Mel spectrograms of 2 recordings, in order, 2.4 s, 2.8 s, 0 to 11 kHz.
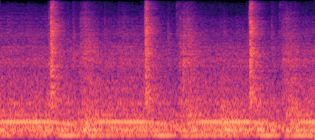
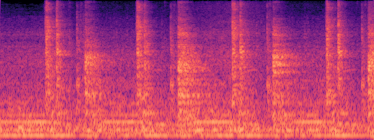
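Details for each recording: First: Whirlpool MGDC200XW2 gas dryer with no heat, switched on and off repeatedly: motor hum cuts in and out with no gas-valve clunk near the front left, so power is lost before the burner; blown thermal fuse. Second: Whirlpool MGDC200XW2 gas dryer with a no-heat complaint, after replacing the thermal fuse kit: sharp clicks about twice a second over a steady low hum as the gas valve energizes; working normally.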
